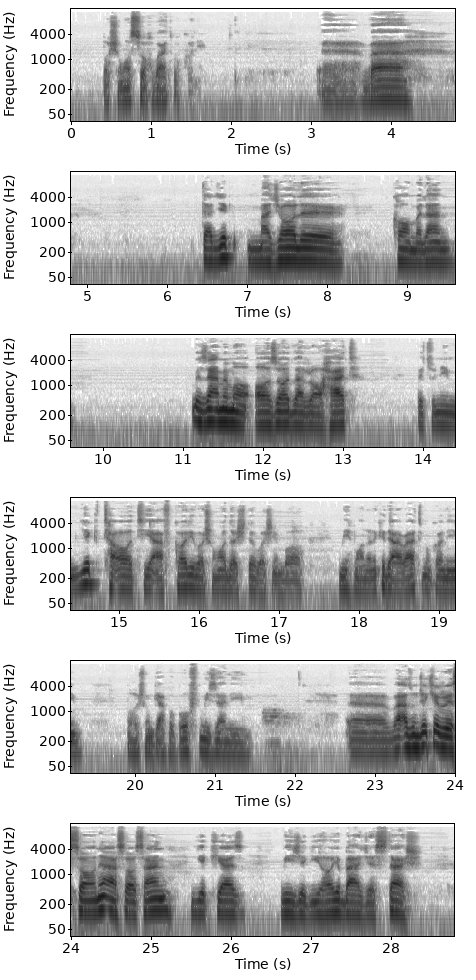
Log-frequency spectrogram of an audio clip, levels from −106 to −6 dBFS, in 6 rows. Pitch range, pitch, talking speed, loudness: 85-115 Hz, 105 Hz, 95 wpm, -28 LUFS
